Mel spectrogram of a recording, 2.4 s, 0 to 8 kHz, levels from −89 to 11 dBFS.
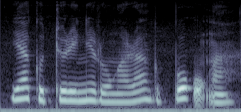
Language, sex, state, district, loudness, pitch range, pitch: Garo, female, Meghalaya, West Garo Hills, -16 LUFS, 185-235 Hz, 215 Hz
